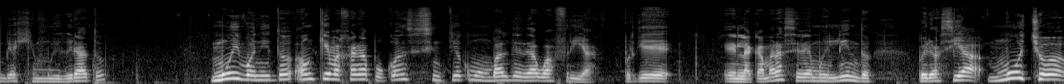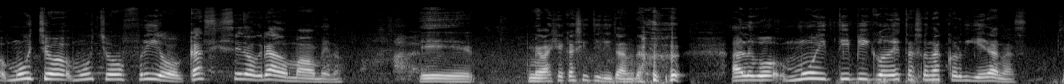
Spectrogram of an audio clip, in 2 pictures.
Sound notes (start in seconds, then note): 16.8 laughs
